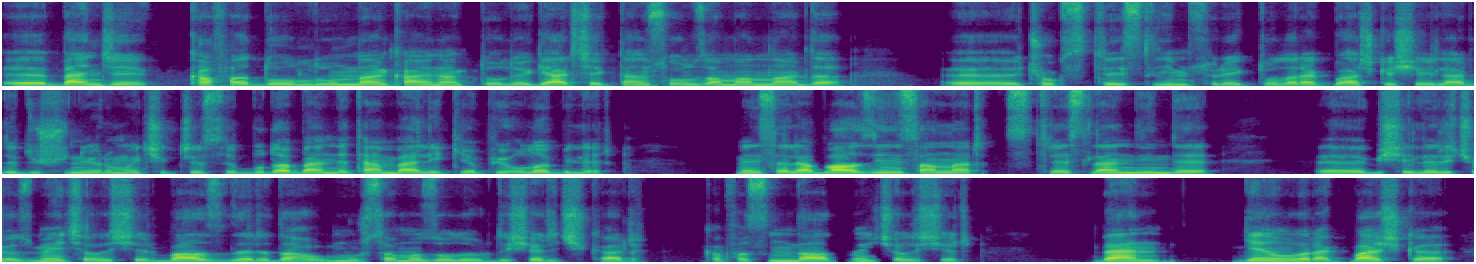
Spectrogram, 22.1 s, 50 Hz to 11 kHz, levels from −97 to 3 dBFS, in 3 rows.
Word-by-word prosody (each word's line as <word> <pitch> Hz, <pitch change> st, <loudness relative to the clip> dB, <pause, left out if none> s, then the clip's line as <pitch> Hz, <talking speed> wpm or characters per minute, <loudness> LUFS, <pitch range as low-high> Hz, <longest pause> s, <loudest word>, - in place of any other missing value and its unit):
Eee, 120 Hz, -1 st, +4 dB
bence 170 Hz, +4 st, +3 dB, 0.2 s
kafa 160 Hz, 0 st, +1 dB
doluluğundan 140 Hz, 0 st, +1 dB
kaynaklı 120 Hz, -3 st, 0 dB
oluyor. 125 Hz, +2 st, -3 dB
Gerçekten 135 Hz, 0 st, +1 dB
son 135 Hz, +1 st, -4 dB
zamanlarda, 130 Hz, 0 st, 0 dB, 0.5 s
eee, 110 Hz, -1 st, -1 dB
çok 140 Hz, +2 st, -5 dB
stresliyim, 130 Hz, +1 st, -2 dB
sürekli 125 Hz, -1 st, -7 dB
olarak 125 Hz, 0 st, 0 dB
başka 115 Hz, +4 st, 0 dB
şeyler 130 Hz, +2 st, -2 dB
de 130 Hz, -4 st, -6 dB
düşünüyorum 100 Hz, -1 st, -5 dB
açıkçası. 120 Hz, +6 st, -7 dB
Bu 150 Hz, -, -6 dB
da 145 Hz, -, +4 dB
bende 115 Hz, +3 st, +2 dB
tembellik 120 Hz, 0 st, +1 dB
yapıyor 125 Hz, +3 st, -5 dB
olabilir. 150 Hz, -7 st, -3 dB, 0.6 s
Mesela 125 Hz, 0 st, +2 dB
bazı 140 Hz, +2 st, +8 dB
insanlar 140 Hz, -1 st, +1 dB
streslendiğinde, 125 Hz, -1 st, -1 dB, 0.5 s
eee, 110 Hz, -1 st, -1 dB
bir 120 Hz, -, -9 dB
şeyleri 125 Hz, +1 st, -2 dB
çözmeye 125 Hz, +2 st, -3 dB
çalışır, 125 Hz, -2 st, -5 dB
bazıları 120 Hz, 0 st, +3 dB
daha 120 Hz, +1 st, +1 dB
umursamaz 120 Hz, +1 st, -4 dB
olur, 120 Hz, -1 st, -4 dB
dışarı 110 Hz, 0 st, -4 dB
çıkar, 110 Hz, 0 st, -3 dB, 0.3 s
kafasını 130 Hz, -1 st, -3 dB
dağıtmaya 115 Hz, -2 st, +2 dB
çalışır. 105 Hz, -1 st, -7 dB, 0.6 s
Ben 135 Hz, +1 st, +7 dB, 0.4 s
genel 140 Hz, 0 st, +2 dB
olarak 140 Hz, +2 st, +1 dB
başka 125 Hz, +1 st, +3 dB
125 Hz, 130 wpm, -21 LUFS, 120-135 Hz, 0.6 s, bazı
